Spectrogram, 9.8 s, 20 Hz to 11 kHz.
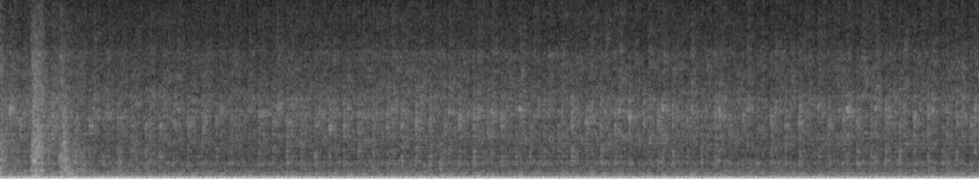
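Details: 1956 Chevy V8 hot rod, fresh timing set, first runs after revival, high-stall converter; lumpy idle with a regular stumble about three or four times a second in the exhaust beat; owner hears a definite miss, cause not confirmed.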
